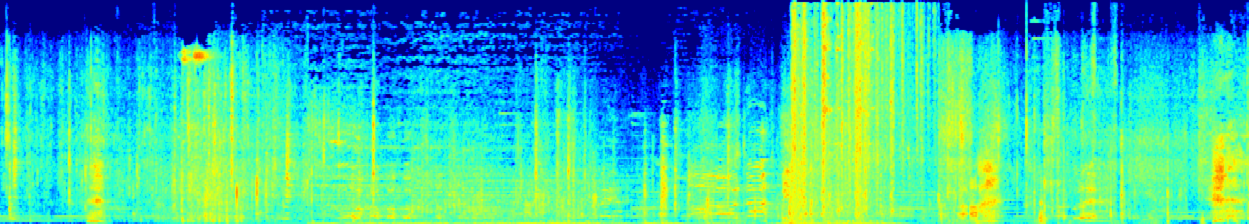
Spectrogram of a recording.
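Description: Background music over a mountain bike ride on a woodland trail, with laughing and short calls. About eight seconds in comes a loud clattering rattle: a rider and his mountain bike going down after failing to ride over a wall.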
